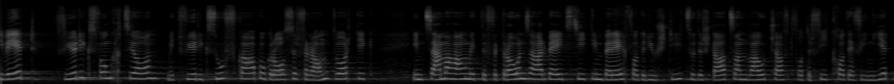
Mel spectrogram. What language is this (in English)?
Swiss German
